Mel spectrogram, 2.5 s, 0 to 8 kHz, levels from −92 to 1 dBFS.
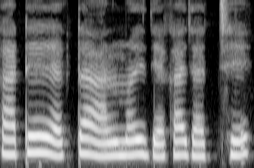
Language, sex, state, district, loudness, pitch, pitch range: Bengali, female, West Bengal, Alipurduar, -12 LUFS, 250 Hz, 235-265 Hz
